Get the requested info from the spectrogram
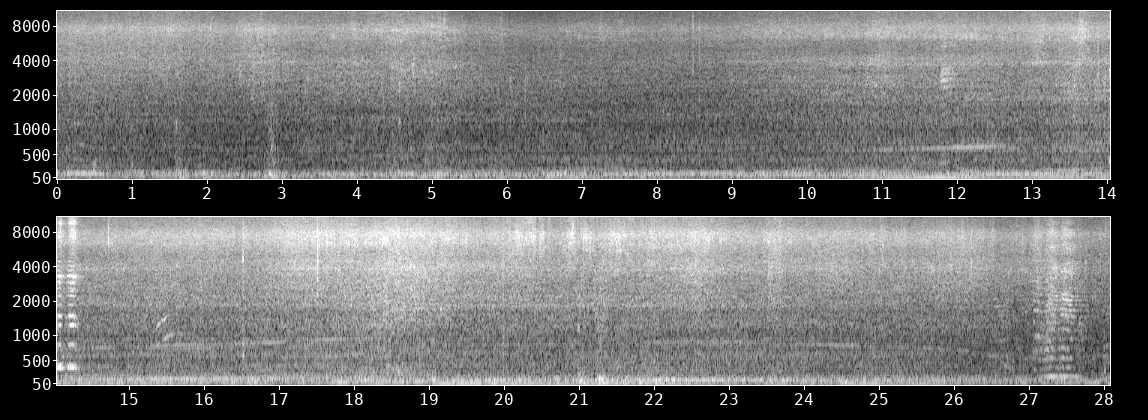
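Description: Engine drone and road noise from inside a moving vehicle, steady throughout, with a short horn toot about halfway through.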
